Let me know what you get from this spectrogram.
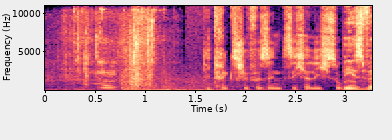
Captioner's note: speaking German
